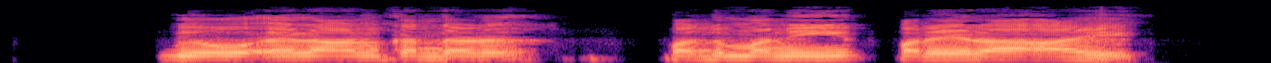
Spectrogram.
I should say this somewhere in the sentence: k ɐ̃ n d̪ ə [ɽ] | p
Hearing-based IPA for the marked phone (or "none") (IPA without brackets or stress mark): ɽ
